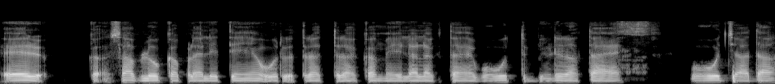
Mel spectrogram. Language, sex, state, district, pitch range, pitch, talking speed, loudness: Hindi, male, Bihar, Lakhisarai, 90-95 Hz, 90 Hz, 140 wpm, -17 LUFS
